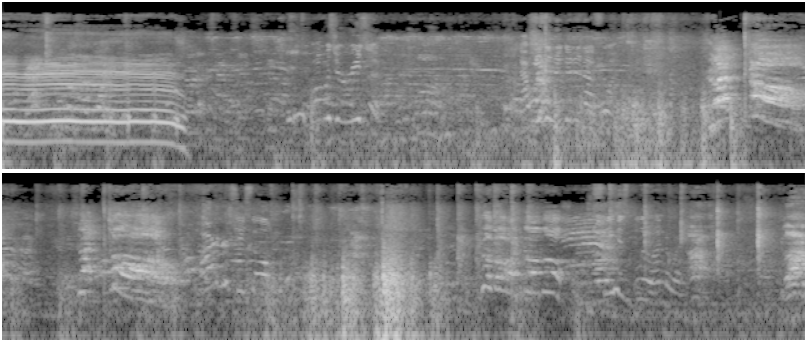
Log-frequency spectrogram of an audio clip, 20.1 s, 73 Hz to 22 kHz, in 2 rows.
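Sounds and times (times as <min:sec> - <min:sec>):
people shouting: 0:00.0 - 0:02.4, 0:08.8 - 0:10.2, 0:11.0 - 0:12.2, 0:19.8 - 0:20.0.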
